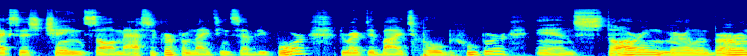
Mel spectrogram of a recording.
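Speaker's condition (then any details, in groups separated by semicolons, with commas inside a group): No condition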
